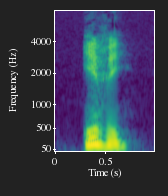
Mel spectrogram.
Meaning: to wander, to wander about
- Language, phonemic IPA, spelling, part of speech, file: French, /e.ʁe/, errer, verb, Fr-errer.ogg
